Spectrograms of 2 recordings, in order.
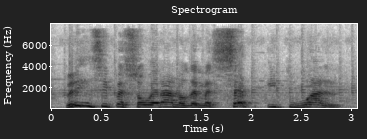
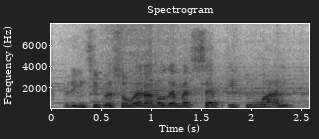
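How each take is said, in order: No difference in how they are said.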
